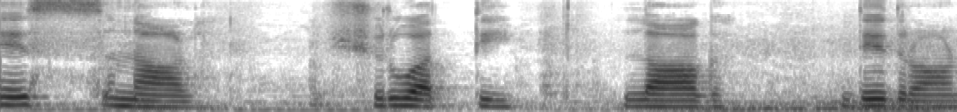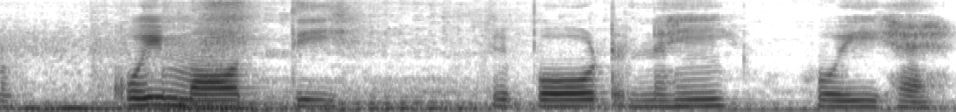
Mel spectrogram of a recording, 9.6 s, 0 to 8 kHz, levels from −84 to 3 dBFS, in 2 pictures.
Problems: constant background noise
